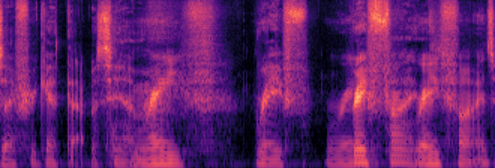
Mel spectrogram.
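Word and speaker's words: Ralph Fiennes: forget that was him Rafe Rafe ra fines okay yeah I think I said it wrong it's okay uh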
